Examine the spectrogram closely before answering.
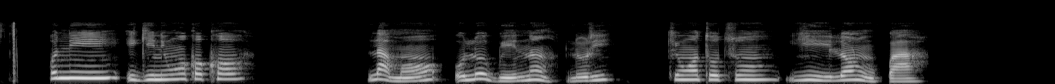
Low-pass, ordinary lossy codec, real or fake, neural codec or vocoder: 7.2 kHz; none; real; none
